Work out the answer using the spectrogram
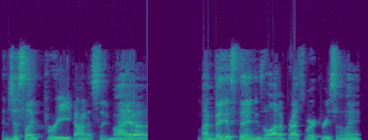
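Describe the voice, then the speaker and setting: A basketball coach in his thirties chats casually as an interview guest, relaxed and rambling with many restarts, sniffling now and then. His voice is lowish with vocal fry at a normal speed, and the audio sounds dull.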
